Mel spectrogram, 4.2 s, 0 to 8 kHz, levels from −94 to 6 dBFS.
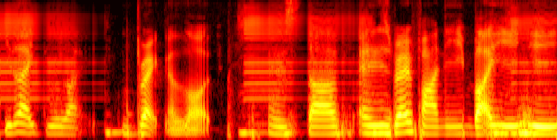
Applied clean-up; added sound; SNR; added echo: neural mask model RNNoise.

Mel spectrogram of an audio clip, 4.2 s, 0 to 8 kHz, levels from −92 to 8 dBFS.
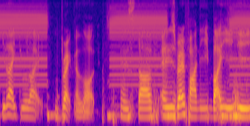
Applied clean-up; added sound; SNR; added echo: none; Telephone; 15 dB; none.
